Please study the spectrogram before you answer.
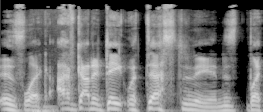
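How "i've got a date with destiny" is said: put-on crazed voice, higher. Retelling a plot scene, the guy escaping by helicopter: imitating a maniac. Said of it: "he's like a maniac".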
